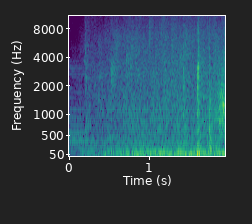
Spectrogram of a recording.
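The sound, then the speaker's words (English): Steady rain falls outside a small lakeside house at the end of a country road, an even, dense hiss of drops with one sharper tap near the end and no voices. “It's raining when I get there, which makes the house feel even cozier than it already is.”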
